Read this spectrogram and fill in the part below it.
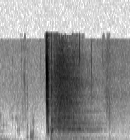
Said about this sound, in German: So, kurzen Schluck Wasser, das muss sein.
